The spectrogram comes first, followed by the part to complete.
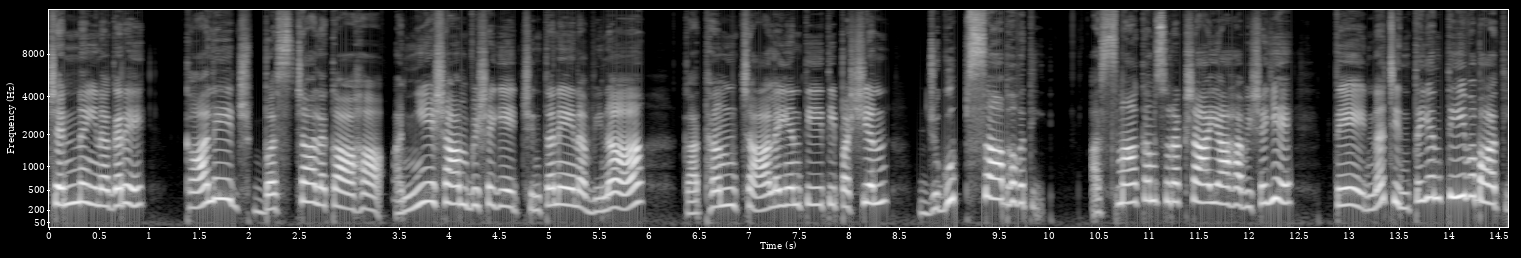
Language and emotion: Sanskrit, disgusted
